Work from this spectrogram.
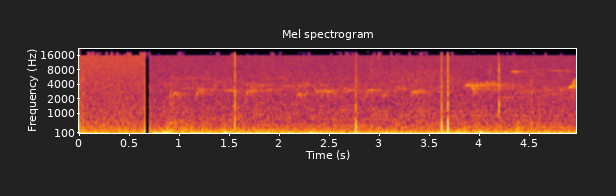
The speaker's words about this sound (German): Ich hoffe wieder, man hört das Vogelzwitschern. Ich weiß aber nicht.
